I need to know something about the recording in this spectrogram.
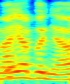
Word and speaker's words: Nahia Orduna: And for my viewers and audience here, a little bit of introduction of Nahia Ordunia, right, Nahia? That's how you pronounce, Yes, right? Nahia Orduna, that's it.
